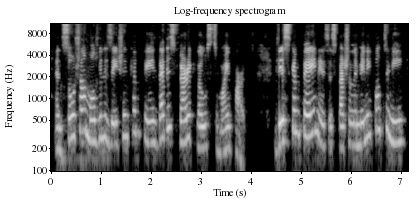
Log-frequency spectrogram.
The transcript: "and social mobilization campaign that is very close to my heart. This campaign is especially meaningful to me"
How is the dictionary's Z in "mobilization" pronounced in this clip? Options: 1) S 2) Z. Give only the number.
2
